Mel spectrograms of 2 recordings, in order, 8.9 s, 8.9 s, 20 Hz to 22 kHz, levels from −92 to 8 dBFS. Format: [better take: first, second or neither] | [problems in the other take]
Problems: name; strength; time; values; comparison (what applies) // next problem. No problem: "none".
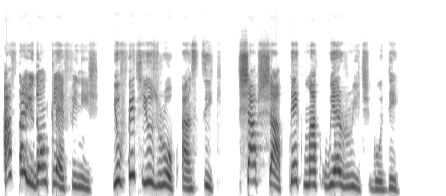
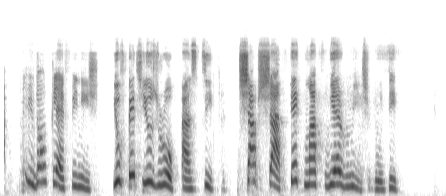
first | noise reduction (neural mask model DeepFilterNet 3)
